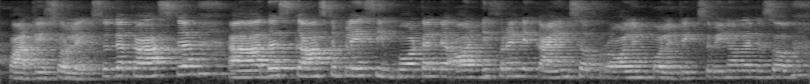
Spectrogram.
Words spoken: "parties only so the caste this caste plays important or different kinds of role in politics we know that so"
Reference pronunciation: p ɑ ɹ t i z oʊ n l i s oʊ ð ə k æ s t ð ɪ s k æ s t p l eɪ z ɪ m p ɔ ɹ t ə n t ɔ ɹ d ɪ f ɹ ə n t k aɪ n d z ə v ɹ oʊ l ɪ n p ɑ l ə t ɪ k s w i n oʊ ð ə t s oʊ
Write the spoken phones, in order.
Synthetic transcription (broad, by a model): p ɑ ɹ t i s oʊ l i s oʊ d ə k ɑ s t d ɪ s k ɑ s t p l eɪ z ɪ m p ɔ ɹ t ə n t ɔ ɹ d ɪ f ɹ ə n t k aɪ n d s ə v ɹ oʊ l ɪ n p ɑ l ə t ɪ k s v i n oʊ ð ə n s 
